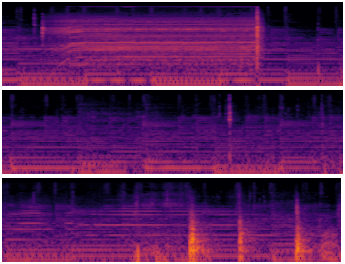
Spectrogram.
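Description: A cordless brushless oscillating multi-tool's motor whines at a steady pitch for about two seconds near the start, spinning up briefly, then cuts off with a sharp click. Several knocks follow near the end as the tool and its battery are handled, over background music.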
